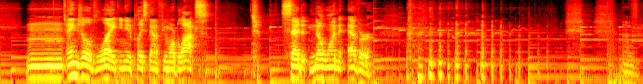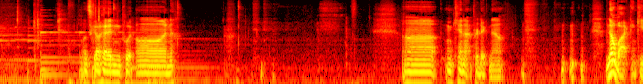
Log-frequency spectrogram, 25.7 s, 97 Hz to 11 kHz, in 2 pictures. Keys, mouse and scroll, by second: 2.5 right click, 13.5 KP_Decimal, 15.2-16.0 scroll down 8.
